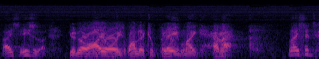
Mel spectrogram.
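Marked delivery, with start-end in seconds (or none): 1.0-3.5 deep, grand British voice; low-voiced theatrical British impersonation; Cedric Hardwicke. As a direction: imitate a stately British actor, pitched low. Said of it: "beautiful, deep voice. He had a British".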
